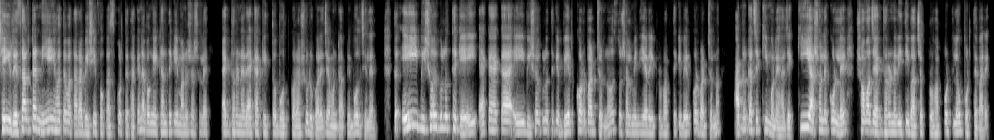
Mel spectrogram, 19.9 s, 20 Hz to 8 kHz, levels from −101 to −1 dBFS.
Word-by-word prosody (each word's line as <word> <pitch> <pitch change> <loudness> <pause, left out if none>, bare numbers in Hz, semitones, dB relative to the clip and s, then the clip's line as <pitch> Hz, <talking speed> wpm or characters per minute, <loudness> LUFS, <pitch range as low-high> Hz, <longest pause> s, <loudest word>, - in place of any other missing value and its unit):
সেই 185 0 +7
রেজাল্টটা 185 +6 +5
নিয়েই 175 +4 +2
হয়তোবা 165 -2 -1
তারা 135 +1 +1
বেশি 125 +4 -2
ফোকাস 120 -3 -4
করতে 150 -5 -4
থাকেন। 110 - -4
এবং 150 0 0
এখান 145 +2 -3
থেকেই 145 0 -2
মানুষ 130 - -4
আসলে 70 - -7 0.4
এক - - -3
ধরনের 140 -2 -2
একাকিত্ব 130 -1 -4
বোধ 120 0 -1
করা 120 -2 -1
শুরু 145 -4 -2
করে। - - +1
যেমনটা 115 -3 -1
আপনি - - -8
বলছিলেন। 140 - -2 0.4
তো - - +2 0.2
এই - - +7 0.2
বিষয়গুলো 210 +2 +3
থেকে 185 -11 +2
এই 145 - +3 0.2
একা, 175 +4 -1
একা 165 0 +4 0.2
এই 145 - +3
বিষয়গুলো 160 +6 -3
থেকে 160 0 -4
বের 145 +3 +3
করবার 155 -3 0
জন্য, 115 -2 -3 0.2
সোশ্যাল 140 -1 -5
মিডিয়ার 135 0 -1
এই 125 - -3
প্রভাব 125 -1 -5
থেকে 145 -1 -7
বের 130 +1 0
করবার 130 -7 -1
জন্য, - - -4 0.4
আপনার 95 - 0
কাছে 170 +1 +1
কি 180 - -5
মনে 110 -4 0
হয় 100 -1 -3
যে 105 - +2 0.2
কি 220 +1 +1 0.2
আসলে 175 -2 0
করলে 145 -5 +3 0.3
সমাজে 160 -1 +3
এক 135 - -8
ধরনের 140 0 0
ইতিবাচক 130 -1 0
প্রভাব 120 -2 -2
পরলেও 150 -1 0
পড়তে 130 0 -3
পারে? - - -5
145 Hz, 185 wpm, -23 LUFS, 130-165 Hz, 0.4 s, সেই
